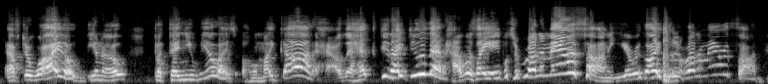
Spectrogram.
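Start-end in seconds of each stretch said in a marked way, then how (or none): 2.4-7.6 higher, mock astonished exclamation; amazed. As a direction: marvel at yourself, wide-eyed. Runner amazed at own progress.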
